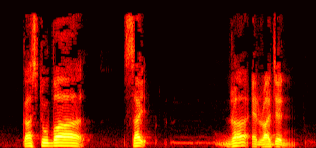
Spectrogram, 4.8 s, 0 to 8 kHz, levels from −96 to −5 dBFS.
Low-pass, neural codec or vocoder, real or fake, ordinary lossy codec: 7.2 kHz; vocoder, 22.05 kHz, 80 mel bands, WaveNeXt; fake; MP3, 32 kbps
